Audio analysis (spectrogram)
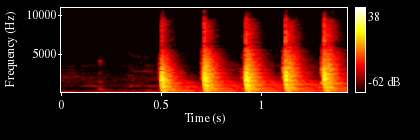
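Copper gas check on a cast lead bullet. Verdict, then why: Seated. A copper gas check is tapped onto a cast lead bullet with five quick, sharp taps, each a bright, woody knock that dies away fast. The tone changes across the taps, showing the check is fully seated, much like a nail changes tone once it is fully driven.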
